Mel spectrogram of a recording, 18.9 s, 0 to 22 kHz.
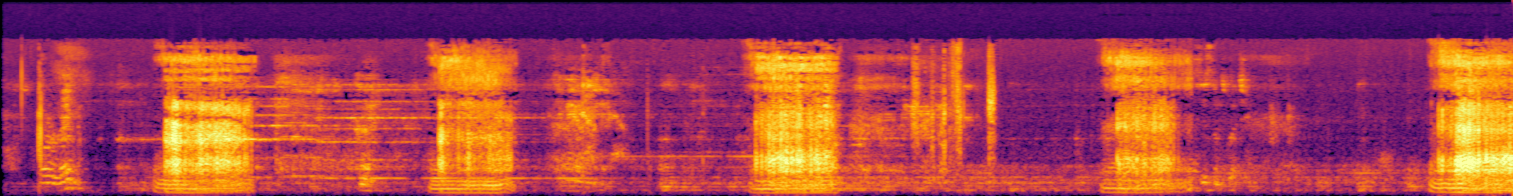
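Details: Pitbull snoring in sleep: loud, rattling snores recurring about every four seconds, roughly 15 a minute, with softer breaths between.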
